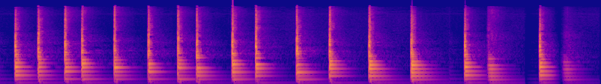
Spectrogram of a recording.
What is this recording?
Pipe-Drum
Recorded plastic sectioned pipe unfolding. Nice rhythmic percussion.
percussion, pipe, pipe-sound, plastic, plastic-pipie-sound, rythm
